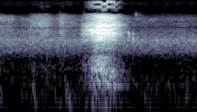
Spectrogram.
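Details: A single short, muffled burst of air through the nose: a stifled sneeze from a nose irritated by dust and cleaning products after house cleaning. The person says they are allergic to neither.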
